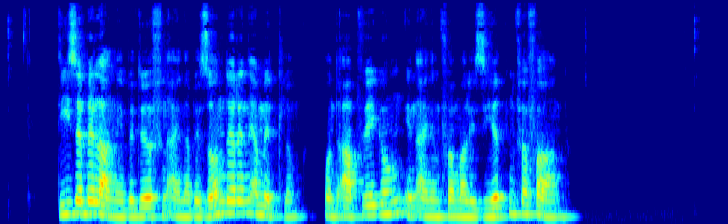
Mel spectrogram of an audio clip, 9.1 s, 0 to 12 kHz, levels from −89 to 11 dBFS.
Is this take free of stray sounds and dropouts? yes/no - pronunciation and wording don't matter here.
yes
